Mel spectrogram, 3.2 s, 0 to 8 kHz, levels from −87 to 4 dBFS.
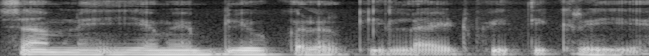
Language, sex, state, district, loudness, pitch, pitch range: Hindi, male, Himachal Pradesh, Shimla, -15 LUFS, 110 Hz, 70-110 Hz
